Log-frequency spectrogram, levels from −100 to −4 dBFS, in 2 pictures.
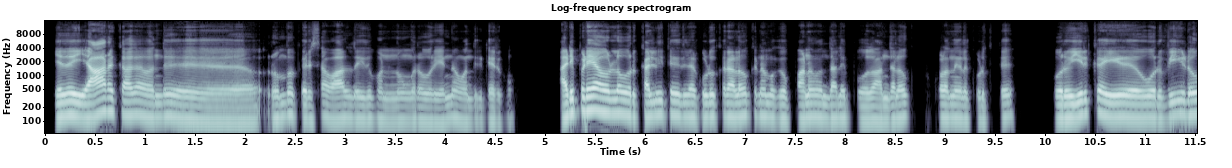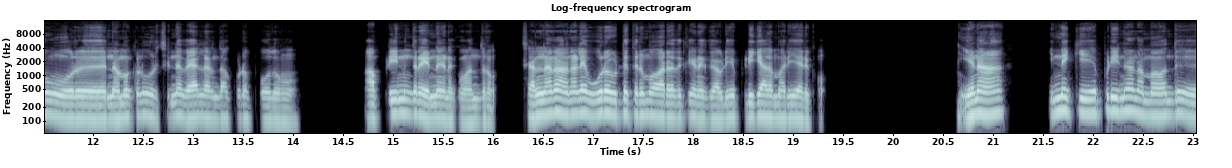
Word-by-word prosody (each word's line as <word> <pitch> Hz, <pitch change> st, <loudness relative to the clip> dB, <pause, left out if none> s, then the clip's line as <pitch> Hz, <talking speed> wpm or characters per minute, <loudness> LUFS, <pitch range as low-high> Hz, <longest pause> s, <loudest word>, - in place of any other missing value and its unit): எது 130 Hz, -, +5 dB, 0.2 s
யாருக்காக 140 Hz, -1 st, +5 dB, 0.2 s
வந்து 120 Hz, +2 st, -2 dB, 1.0 s
ரொம்ப 125 Hz, +4 st, -2 dB
பெருசா 115 Hz, +2 st, -3 dB
வாழ்ந்து 115 Hz, 0 st, 0 dB
இது 110 Hz, -, -5 dB
பண்ணணும்ங்கிற 105 Hz, 0 st, -6 dB
ஒரு 100 Hz, -, -4 dB
எண்ணம் 115 Hz, -1 st, -4 dB
வந்துக்கிட்டே 105 Hz, 0 st, -6 dB
இருக்கும் 95 Hz, -, -16 dB, 0.5 s
அடிப்படையா 170 Hz, +3 st, +7 dB
உள்ள 150 Hz, 0 st, +2 dB
ஒரு 130 Hz, -, -1 dB
கல்வி 135 Hz, +2 st, +2 dB
தகுதியில 125 Hz, -2 st, 0 dB
குடுக்குற 125 Hz, 0 st, -2 dB
அளவுக்கு 130 Hz, +1 st, -2 dB
நமக்கு 120 Hz, -2 st, -3 dB
பணம் 125 Hz, +1 st, +1 dB
வந்தாலே 115 Hz, 0 st, -3 dB
போதும். 105 Hz, 0 st, -1 dB
அந்த 110 Hz, +1 st, -3 dB
அளவுக்கு 120 Hz, +1 st, -4 dB, 0.2 s
கொழந்தைகளுக்கு 115 Hz, -2 st, -2 dB
கொடுத்துட்டு 110 Hz, +3 st, -7 dB, 0.5 s
ஒரு 115 Hz, 0 st, +4 dB
இருக்க 145 Hz, +2 st, -2 dB, 0.2 s
இ -, -, +4 dB, 0.3 s
ஒரு 115 Hz, -, 0 dB
வீடும் 140 Hz, 0 st, +1 dB
ஒரு 115 Hz, 0 st, +2 dB, 0.3 s
நமக்குன்னு 120 Hz, +3 st, -2 dB
ஒரு 115 Hz, -, -10 dB
சின்ன 130 Hz, +2 st, -2 dB
வேலை 120 Hz, 0 st, +1 dB
இருந்தா 115 Hz, 0 st, -5 dB
கூட 115 Hz, -1 st, -6 dB
போதும். 105 Hz, -2 st, -5 dB, 0.8 s
அப்படிங்கிற 145 Hz, +3 st, 0 dB
எண்ணம் 120 Hz, 0 st, +1 dB
எனக்கு 105 Hz, -1 st, -6 dB
வந்துரும். 105 Hz, -1 st, -6 dB, 0.3 s
செல 120 Hz, +1 st, +3 dB
நேரம் 155 Hz, +2 st, +5 dB
அதனாலேயே 145 Hz, -1 st, +2 dB
ஊர 150 Hz, -, +3 dB
விட்டு 140 Hz, +1 st, -1 dB
திரும்ப 135 Hz, 0 st, -1 dB
வர்றதுக்கு 120 Hz, +1 st, -1 dB
எனக்கு 115 Hz, -1 st, -2 dB
அப்படியே 115 Hz, +3 st, -3 dB
பிடிக்காத 125 Hz, 0 st, +1 dB
மாதிரியே 120 Hz, 0 st, -2 dB
இருக்கும். 100 Hz, -, -8 dB, 1.5 s
ஏன்னா, 150 Hz, +1 st, +5 dB, 0.7 s
இன்னைக்கி 160 Hz, -2 st, +1 dB
எப்டின்னா, 165 Hz, +2 st, 0 dB
நம்ம 135 Hz, -2 st, -1 dB
வந்து 145 Hz, +2 st, -2 dB
120 Hz, 160 wpm, -22 LUFS, 115-140 Hz, 1.5 s, அடிப்படையா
